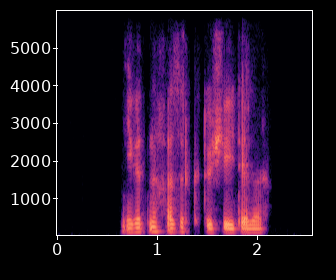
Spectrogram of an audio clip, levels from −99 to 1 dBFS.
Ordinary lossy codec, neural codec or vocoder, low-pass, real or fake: Opus, 32 kbps; none; 5.4 kHz; real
